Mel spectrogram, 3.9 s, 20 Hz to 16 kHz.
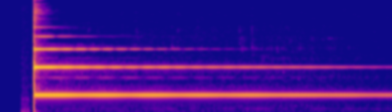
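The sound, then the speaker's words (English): A single clear bell, the cue to pause an MP3 player during an audio poetry walk, is struck once and rings out alone, its bright tone sustaining and fading very slowly over several seconds with no other sounds. “At the end of each of these instructions, you will be invited to pause your MP3 player at the sound of a bell.”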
